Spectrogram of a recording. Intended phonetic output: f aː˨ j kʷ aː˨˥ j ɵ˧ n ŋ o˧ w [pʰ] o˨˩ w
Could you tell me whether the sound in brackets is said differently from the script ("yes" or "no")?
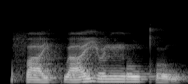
yes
